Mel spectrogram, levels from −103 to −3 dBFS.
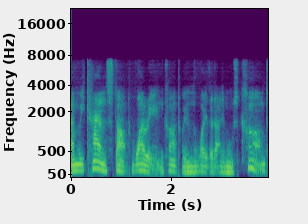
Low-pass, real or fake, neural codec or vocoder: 7.2 kHz; fake; codec, 44.1 kHz, 2.6 kbps, DAC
